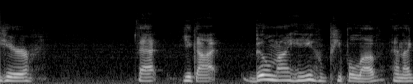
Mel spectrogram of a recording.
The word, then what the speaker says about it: Nighy: that you got Bill Nighy who people love and I guess in England they pronounce it Bill Nye but that gets confusing with America and then Halston Butler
